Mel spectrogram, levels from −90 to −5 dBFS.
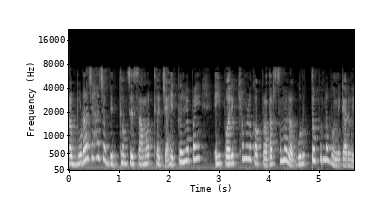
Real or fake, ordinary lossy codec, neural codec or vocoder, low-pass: real; none; none; 7.2 kHz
